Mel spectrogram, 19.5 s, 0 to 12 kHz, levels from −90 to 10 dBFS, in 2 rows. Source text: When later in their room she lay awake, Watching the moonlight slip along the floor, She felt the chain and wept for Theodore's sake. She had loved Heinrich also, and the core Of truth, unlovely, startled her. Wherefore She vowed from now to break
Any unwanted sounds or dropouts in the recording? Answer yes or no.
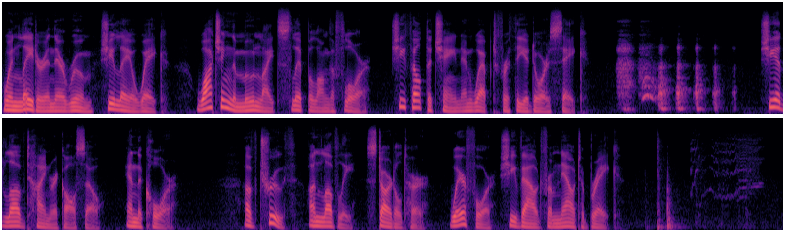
yes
